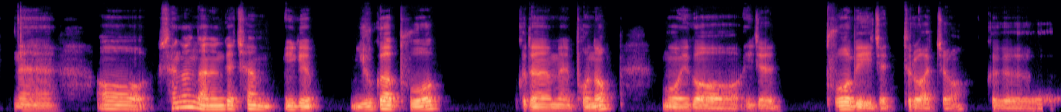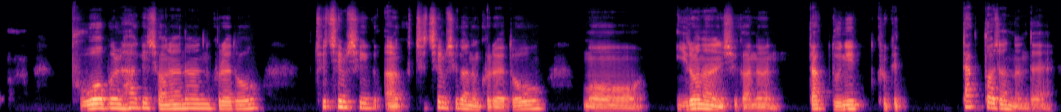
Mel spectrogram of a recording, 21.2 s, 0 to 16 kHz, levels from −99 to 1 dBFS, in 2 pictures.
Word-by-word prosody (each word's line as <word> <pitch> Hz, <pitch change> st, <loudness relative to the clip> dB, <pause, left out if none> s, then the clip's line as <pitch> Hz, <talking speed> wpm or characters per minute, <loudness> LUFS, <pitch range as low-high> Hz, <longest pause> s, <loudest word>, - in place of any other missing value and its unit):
네. 80 Hz, -5 st, -3 dB, 0.4 s
어 120 Hz, -3 st, 0 dB
생각나는 155 Hz, -10 st, +4 dB
게 120 Hz, 0 st, +3 dB
참 115 Hz, -3 st, +1 dB
이게 105 Hz, -2 st, +3 dB, 0.4 s
육아, 105 Hz, +5 st, +5 dB
부업 120 Hz, +3 st, +3 dB, 0.7 s
그다음에 90 Hz, -2 st, +1 dB
본업 -, -, +2 dB, 0.4 s
뭐 95 Hz, -2 st, +2 dB
이거 80 Hz, -5 st, +2 dB
이제 80 Hz, -3 st, -3 dB, 0.5 s
부업이 115 Hz, -6 st, +5 dB
이제 75 Hz, -, -3 dB
들어왔죠. -, -, -2 dB, 0.2 s
그 75 Hz, -2 st, -3 dB, 1.0 s
부업을 145 Hz, +3 st, +4 dB
하기 155 Hz, 0 st, -1 dB
전에는 140 Hz, +1 st, 0 dB
그래도 125 Hz, +3 st, -2 dB, 0.5 s
취침 185 Hz, 0 st, 0 dB
시 170 Hz, -4 st, -3 dB
아 100 Hz, -1 st, -1 dB
취침 165 Hz, +3 st, -4 dB
시간은 135 Hz, -9 st, -1 dB
그래도 110 Hz, +8 st, -2 dB, 0.3 s
뭐 80 Hz, -4 st, -3 dB, 0.3 s
일어나는 130 Hz, -3 st, +3 dB
시간은 85 Hz, -7 st, -5 dB, 0.3 s
딱 130 Hz, 0 st, 0 dB
눈이 130 Hz, +4 st, +1 dB
그렇게 -, -, -7 dB, 0.6 s
딱 185 Hz, 0 st, -4 dB
떠졌는데 130 Hz, -, -2 dB
115 Hz, 220 characters per minute, -21 LUFS, 90-135 Hz, 1.0 s, 육아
